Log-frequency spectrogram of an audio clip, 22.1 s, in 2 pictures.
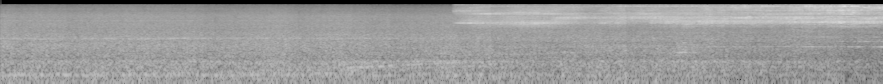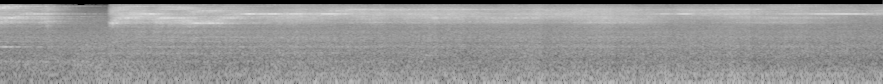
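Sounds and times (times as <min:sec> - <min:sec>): train wheels squealing: 0:05.6 - 0:22.0.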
